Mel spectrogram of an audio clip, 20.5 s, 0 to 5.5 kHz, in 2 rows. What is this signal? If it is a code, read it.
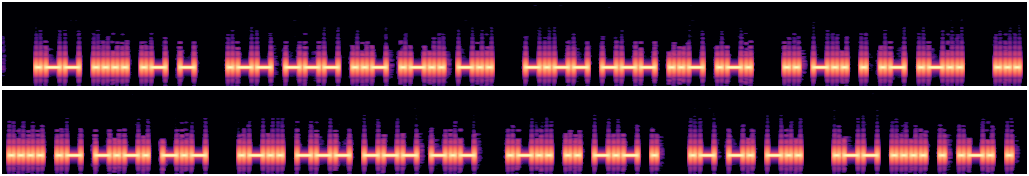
Morse code, heard as a keyed tone, about 25 wpm, 600 Hz. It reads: WHAT WOULD YOUR IDEAL SHACK LOOK LIKE AND WHERE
